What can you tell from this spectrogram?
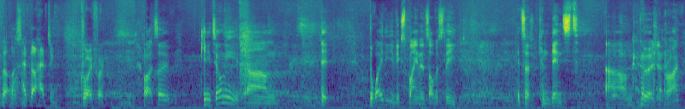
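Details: Adult male speaker; no speech disorder.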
